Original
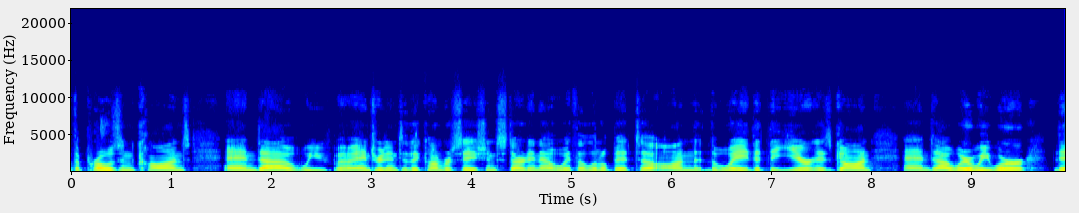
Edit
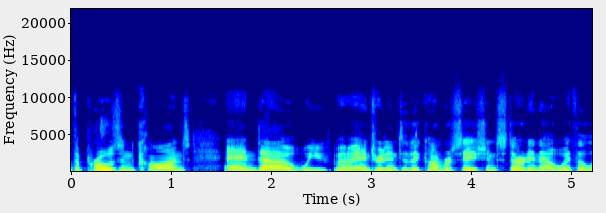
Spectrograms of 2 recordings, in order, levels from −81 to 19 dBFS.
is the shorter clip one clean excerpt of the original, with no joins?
yes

